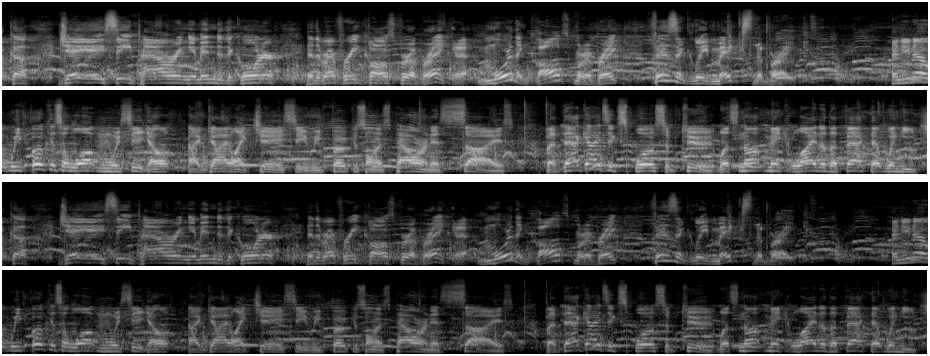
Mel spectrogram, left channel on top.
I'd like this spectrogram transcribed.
JAC powering him into the corner, and the referee calls for a break. More than calls for a break, physically makes the break. And you know, we focus a lot when we see a guy like JAC. We focus on his power and his size. But that guy's explosive too. Let's not make light of the fact that when he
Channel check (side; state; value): right; quieter; 10.7 dB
